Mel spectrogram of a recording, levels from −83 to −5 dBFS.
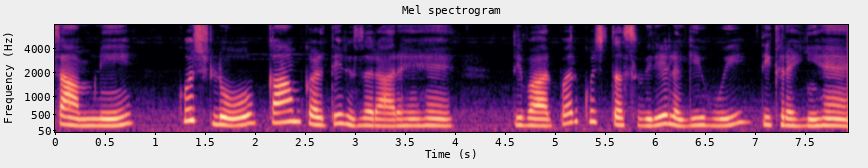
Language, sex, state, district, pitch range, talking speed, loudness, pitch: Hindi, male, Chhattisgarh, Raipur, 185-235 Hz, 135 wpm, -16 LUFS, 200 Hz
